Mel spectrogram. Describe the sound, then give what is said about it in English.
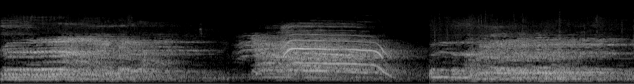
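A crowd of people screams together in a loud, dense, chaotic din, broken midway by a single long, shrill wavering cry before the mass screaming surges back. “Stop your screaming, you pissy gets.”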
